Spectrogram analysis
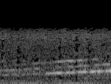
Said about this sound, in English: The next morning, just as the ferry building siren was announcing 8 o'clock to downtown San Francisco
